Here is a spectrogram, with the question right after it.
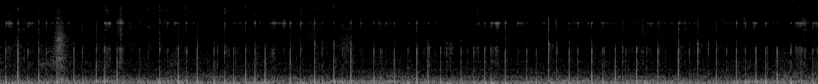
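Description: Fingernails tap rapidly and continuously on a ceramic trinket plate, making a dense run of short, dry clicks. The sound is mostly low and muffled, with a faint bright tick on top and almost no ring after each tap.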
